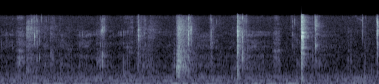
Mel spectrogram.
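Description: Close-miked mouth sounds of a man chewing lasagna: scattered wet smacks and clicks of lips and tongue, the sharpest two about three and four seconds in.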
